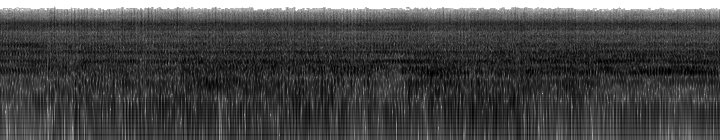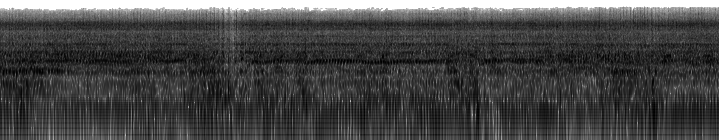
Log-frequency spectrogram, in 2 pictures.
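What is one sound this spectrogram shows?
A hydraulic rescue tool whines and grinds steadily as it cuts into a car's metal.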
